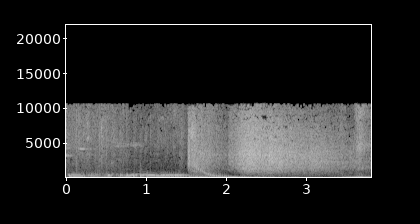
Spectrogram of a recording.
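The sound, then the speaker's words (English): A pigeon coos in a series of low, throaty, warbling calls, then a sudden broad rushing noise takes over, like a flurry of movement, with no talking. “Delivered via carrier pigeon?”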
